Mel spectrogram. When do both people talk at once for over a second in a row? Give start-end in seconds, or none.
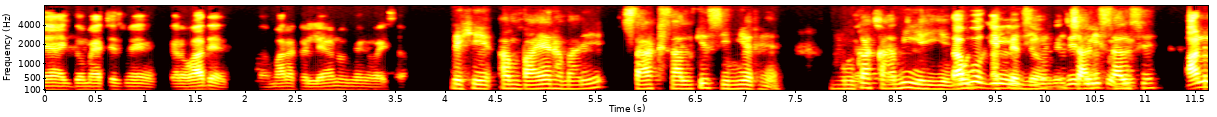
8.1-11.0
